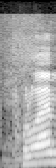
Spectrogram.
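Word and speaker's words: phloem: कि हो सकता है फ्लोम का स्पेलिंग बताइए क्या होता है पी एच ओ एल ई एम पी एच ओ एल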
